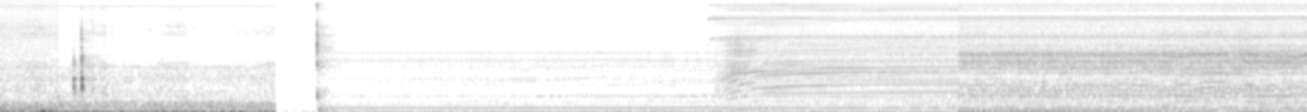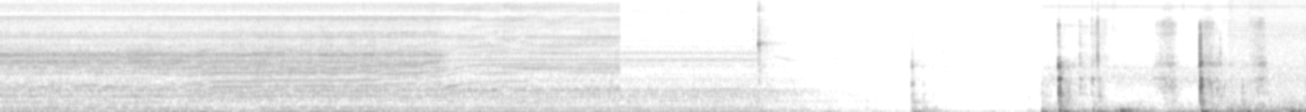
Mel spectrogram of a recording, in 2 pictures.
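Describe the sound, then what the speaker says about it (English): Dremel rotary tool with a small wire wheel working a watch stem mounted in a lathe: a steady high-pitched whir starts up, holds for about ten seconds, then winds down, with quiet handling noise before and after. "I'm going to try removing it with a small wire wheel in the Dremel"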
